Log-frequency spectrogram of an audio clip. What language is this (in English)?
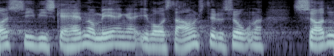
Danish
